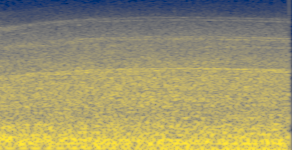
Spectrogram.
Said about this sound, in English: Padilla and Mutantu disappear inside the plane, and a few moments later, the engines roar to life as planned. But then, airport employees watched in shock as the plane shot out of its hangar and sped dangerously across the tarmac.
